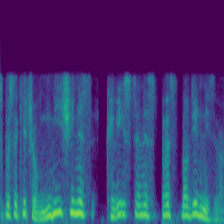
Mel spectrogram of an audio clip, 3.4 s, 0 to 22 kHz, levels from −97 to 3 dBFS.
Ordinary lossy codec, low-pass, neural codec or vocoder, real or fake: Opus, 16 kbps; 5.4 kHz; codec, 16 kHz in and 24 kHz out, 0.4 kbps, LongCat-Audio-Codec, four codebook decoder; fake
